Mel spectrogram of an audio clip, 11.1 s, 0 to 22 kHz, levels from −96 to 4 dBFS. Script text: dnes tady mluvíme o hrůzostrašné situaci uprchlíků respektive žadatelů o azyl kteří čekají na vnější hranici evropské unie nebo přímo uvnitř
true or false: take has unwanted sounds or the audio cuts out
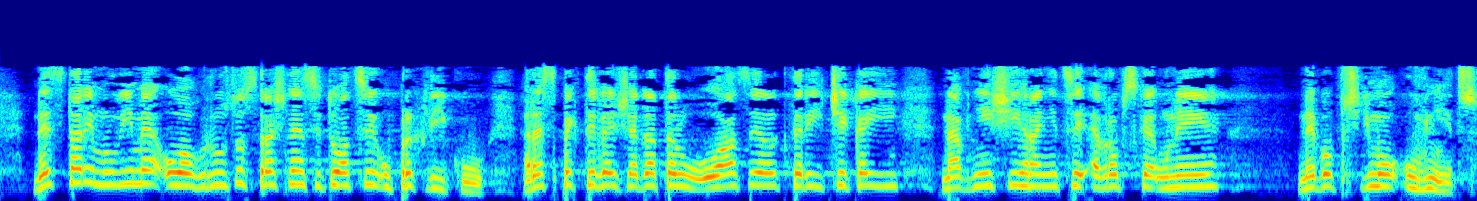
false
